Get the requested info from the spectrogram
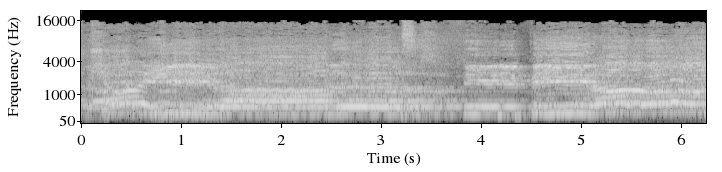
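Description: Male voices chanting a Kashmiri devotional naat together, drawing out long held notes. There is a brief break for breath about four and a half seconds in.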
